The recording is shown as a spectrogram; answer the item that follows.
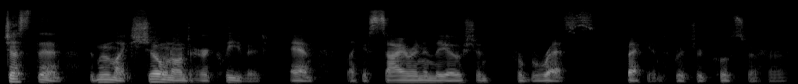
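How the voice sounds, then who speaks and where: A man's voice: sits low, a little slow, hardly any pauses. A man narrating a scripted comic tale in a theatrical, arch, mock-dramatic manner. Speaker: storyteller, narrator.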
